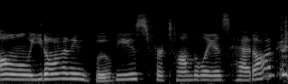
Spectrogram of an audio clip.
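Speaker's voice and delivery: very high, spiteful, giggly taunting tone. Showing the others how to deliver a taunting line, with a malicious little giggle. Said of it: "hit him with the really malicious little giggle too".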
